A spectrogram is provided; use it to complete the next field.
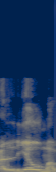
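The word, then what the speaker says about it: اليَوْمَ: Sadis, dimazal mudarrisu dimazal mudarrisun ghadbanul yaum Itu al-yauma bacanya.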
